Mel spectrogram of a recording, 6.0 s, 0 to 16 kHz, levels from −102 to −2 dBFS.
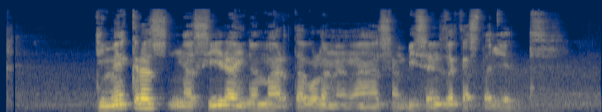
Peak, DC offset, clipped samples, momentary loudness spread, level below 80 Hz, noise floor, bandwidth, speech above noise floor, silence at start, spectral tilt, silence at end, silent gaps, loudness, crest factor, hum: -6 dBFS; under 0.1%; under 0.1%; 18 LU; -68 dBFS; -60 dBFS; 11.5 kHz; 33 dB; 0.95 s; -5 dB/octave; 0.55 s; none; -27 LUFS; 22 dB; none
